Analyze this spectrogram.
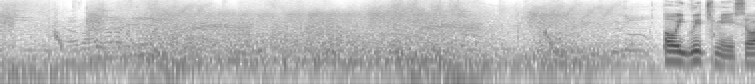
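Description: Magic blasts roar and whoosh.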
